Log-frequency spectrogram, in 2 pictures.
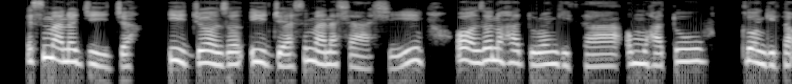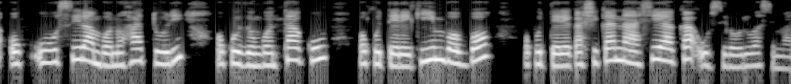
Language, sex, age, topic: Oshiwambo, female, 25-35, agriculture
